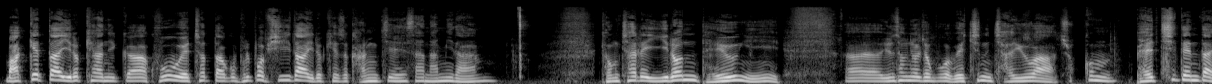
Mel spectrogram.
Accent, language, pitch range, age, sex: native, Korean, 155-225 Hz, 40-59, male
